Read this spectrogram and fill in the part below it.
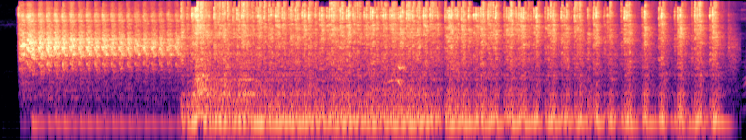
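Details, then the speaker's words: Buggy engine with eight injectors, one injector broken off and awaiting replacement, first start after fueling, no coolant yet: catches and runs lumpy and uneven with a stumbling beat; missing injector suspected. "well it started might be that uh Missing injector I guess I gotta wait for that injector"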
